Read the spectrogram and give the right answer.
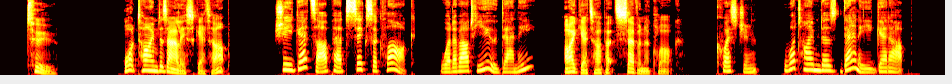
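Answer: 7 o'clock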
